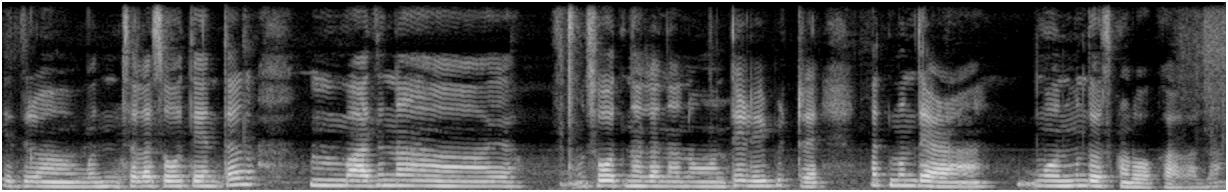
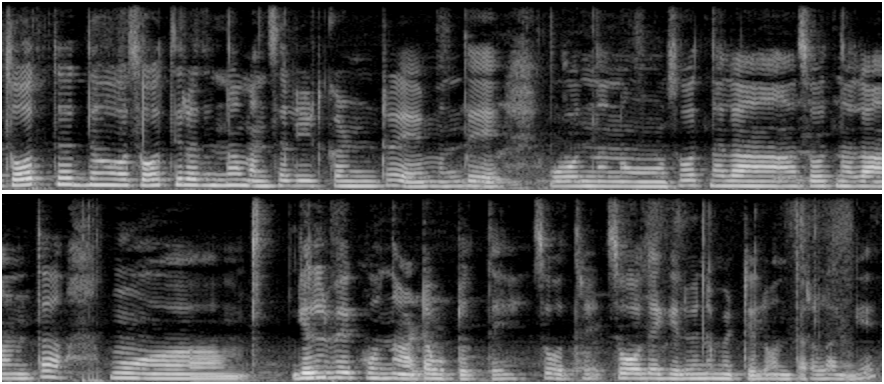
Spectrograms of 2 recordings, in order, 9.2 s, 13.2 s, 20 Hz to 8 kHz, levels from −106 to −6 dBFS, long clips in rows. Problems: none marked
